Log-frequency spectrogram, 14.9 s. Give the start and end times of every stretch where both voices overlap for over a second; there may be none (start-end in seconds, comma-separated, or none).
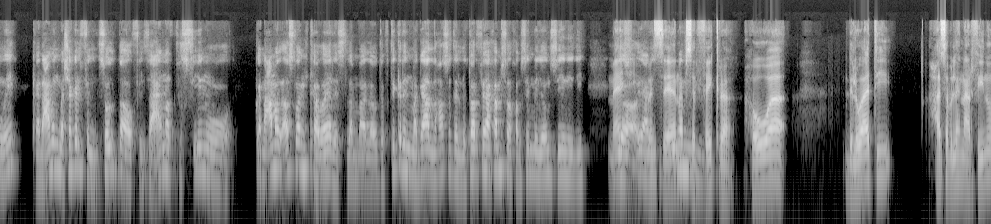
9.2-10.4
